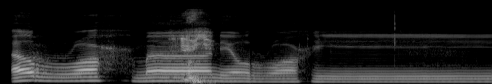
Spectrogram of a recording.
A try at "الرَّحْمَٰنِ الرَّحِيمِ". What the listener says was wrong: Ar-ra ya, difathahkan dulu. Memang di ra di situ ada ketebalan yang harus ditebalkan ya.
